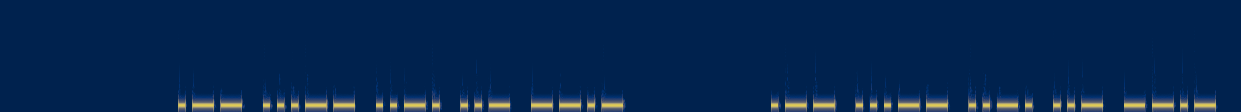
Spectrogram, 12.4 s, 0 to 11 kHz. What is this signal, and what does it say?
Morse code, heard as a keyed tone, about 17 wpm, 700 Hz. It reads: W3FUQ W3FUQ
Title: USA Call Signs - 5 Characters - Repeated 2x - 17wpm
